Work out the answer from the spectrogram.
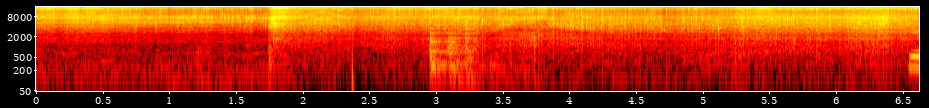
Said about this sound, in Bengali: এটাকে ভালোভাবে আমি ভেজে নেব।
